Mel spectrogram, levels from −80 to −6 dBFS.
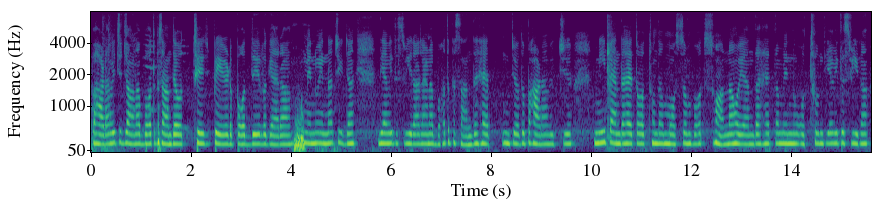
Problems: background sounds at intervals, background conversations at intervals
